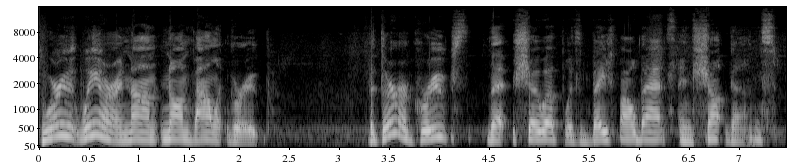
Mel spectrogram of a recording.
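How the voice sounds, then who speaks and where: A woman's voice: medium pitch, animated, unhurried, darkish tone, low-quality recording. A woman in a heated confrontation, bluntly scolding and interrogating a man. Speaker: vigilante group confronter.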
